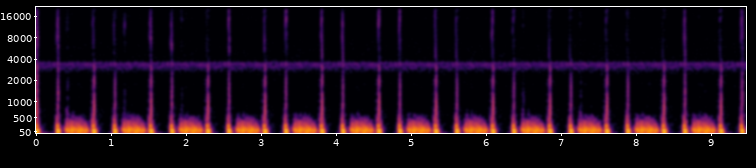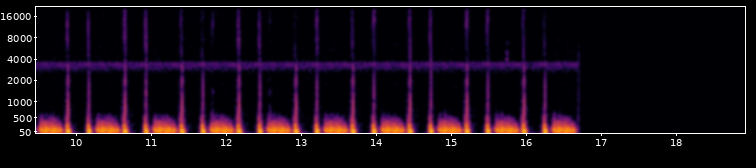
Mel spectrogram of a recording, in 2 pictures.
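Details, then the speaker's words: Pure mitral stenosis in sinus rhythm, described as the classic Duroziez rhythm: regular low-pitched heartbeat about 79 a minute with loud first sound, opening snap and low diastolic rumble. "Vamos a escuchar el ritmo de duros no entonces aquí está s1 s2 y vamos a ver este retumbo o sopló de asó elal el famosísimo este rustat a d si parece rata o no lo escuchan sí"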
